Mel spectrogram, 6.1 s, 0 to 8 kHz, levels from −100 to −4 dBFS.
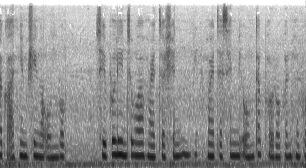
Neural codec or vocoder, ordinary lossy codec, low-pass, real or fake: codec, 16 kHz in and 24 kHz out, 2.2 kbps, FireRedTTS-2 codec; none; 7.2 kHz; fake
